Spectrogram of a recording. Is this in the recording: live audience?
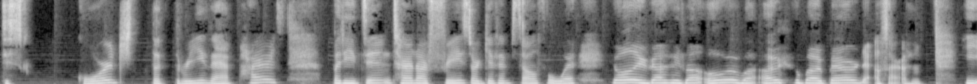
no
